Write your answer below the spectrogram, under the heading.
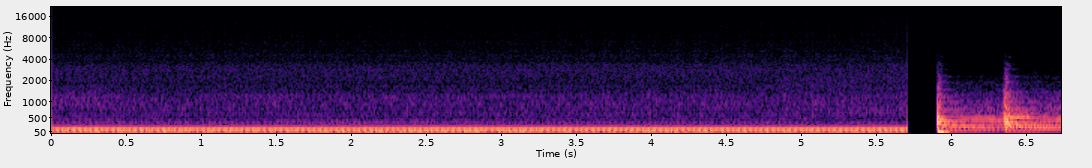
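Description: Toyota Celica GT-S's 2ZZ-GE four-cylinder engine idling, a steady low hum. It cuts off suddenly just before the end, and piano music begins.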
